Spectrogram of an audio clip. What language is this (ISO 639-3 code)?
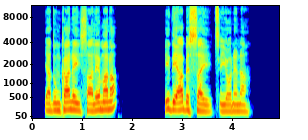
gof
